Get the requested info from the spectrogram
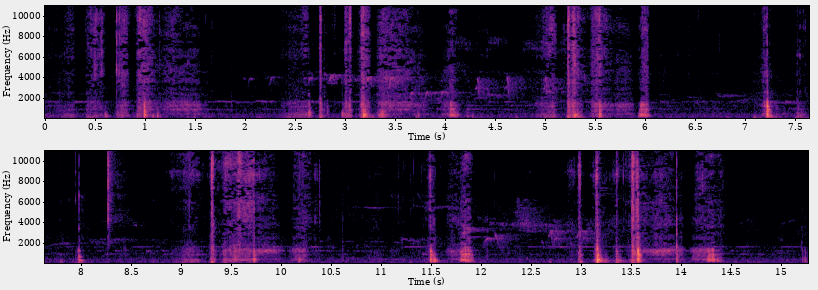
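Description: Knife slicing a raw potato into sticks on a wooden cutting board: crisp cuts and knocks of the blade on the board, in short bunches about every two seconds.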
